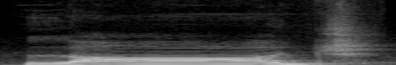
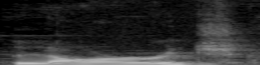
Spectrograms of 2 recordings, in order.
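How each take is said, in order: First: The vowel is an open ah with no R. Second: The R after the vowel is clearly pronounced. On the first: The speaker calls it right. "ah, and then just put a j on the end. Large, large, no er" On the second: The speaker calls it wrong. "you don't want to do large"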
